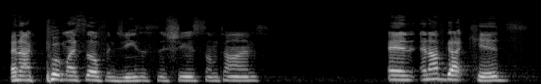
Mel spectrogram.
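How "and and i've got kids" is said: ordinary delivery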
